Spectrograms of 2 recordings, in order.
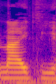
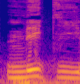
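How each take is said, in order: First: Nike said as NY-kee; Nike rhyming with "spiky"; usual brand pronunciation. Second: Nike said as NEE-kee; Nike rhyming with "leaky"; Greek pronunciation. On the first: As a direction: say Nike with a long I. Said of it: "not Nike". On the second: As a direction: say Nike with an EE in the first syllable. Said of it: "It's pronounced". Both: Shown as a demonstration.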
